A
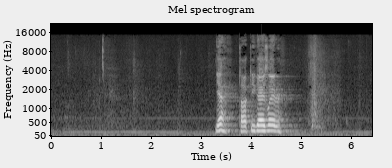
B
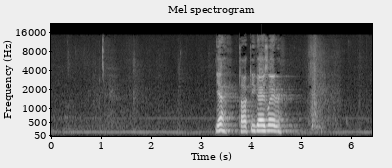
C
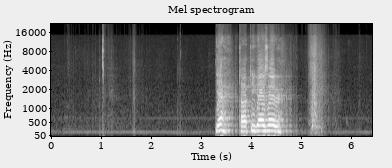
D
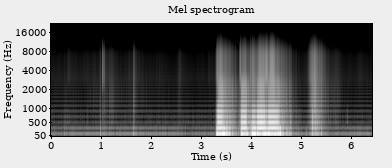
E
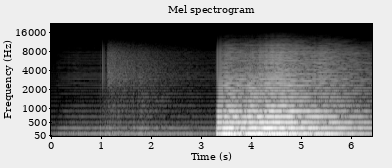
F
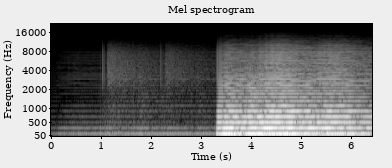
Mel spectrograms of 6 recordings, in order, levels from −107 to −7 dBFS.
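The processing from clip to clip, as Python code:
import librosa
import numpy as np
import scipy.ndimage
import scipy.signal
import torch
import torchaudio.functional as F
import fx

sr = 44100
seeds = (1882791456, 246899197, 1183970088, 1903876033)

y1 = scipy.signal.sosfilt(scipy.signal.butter(4, 130.0, 'highpass', fs=sr, output='sos'), x)
y2 = fx.leveller(y1, sr, passes=3)
y2 = y2 * 10.0 ** (7.5 / 20.0)
y3 = fx.vocoder(y2, sr, bands=4, carrier='square', carrier_hz=100.0)
y4 = fx.rev_plate(y3, sr, seeds[0], rt60_s=3.8, hf_ratio=0.95, predelay_ms=80, drr_db=-9.5)
y4 = y4 * 10.0 ** (-8.0 / 20.0)
y5 = y4 + 10.0 ** (-5.5 / 20.0) * np.pad(y4, (int(1159 * sr / 1000.0), 0))[:len(y4)]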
